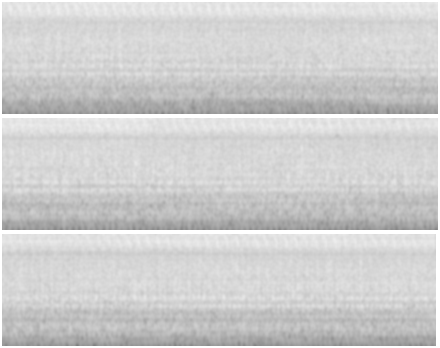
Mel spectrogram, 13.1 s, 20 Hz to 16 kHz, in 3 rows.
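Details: Hyundai Solaris 1.6 cold start: fast, busy ticking knock about three beats per second over a steady engine at cold idle; engine knock when cold, cause unknown.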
